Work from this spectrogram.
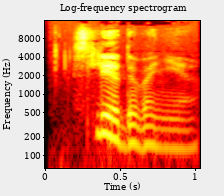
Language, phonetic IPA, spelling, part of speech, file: Russian, [ˈs⁽ʲ⁾lʲedəvənʲɪje], следование, noun, Ru-следование.ogg
- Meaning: 1. movement 2. compliance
